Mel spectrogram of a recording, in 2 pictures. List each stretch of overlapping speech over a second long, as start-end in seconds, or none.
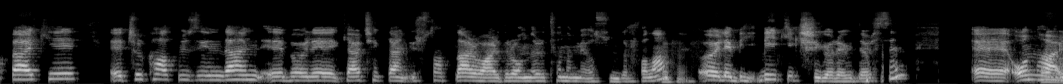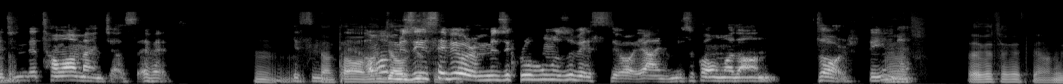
13.6-15.1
